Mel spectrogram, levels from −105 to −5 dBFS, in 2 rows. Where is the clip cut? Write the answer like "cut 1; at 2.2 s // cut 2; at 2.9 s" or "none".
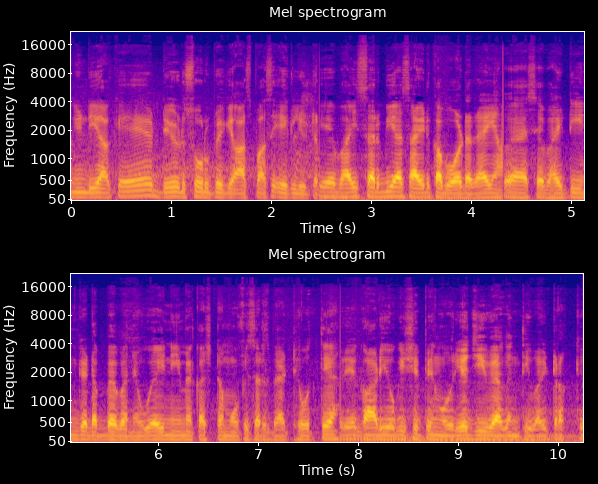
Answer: cut 1; at 2.4 s // cut 2; at 4.3 s // cut 3; at 7.8 s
